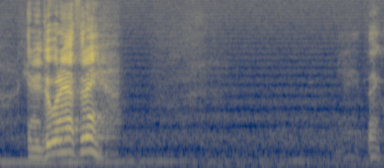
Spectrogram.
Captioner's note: mouthing words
